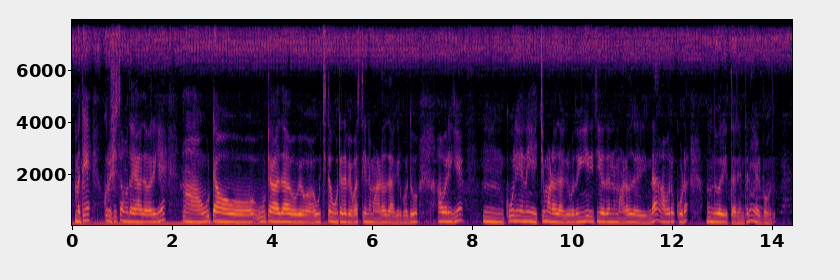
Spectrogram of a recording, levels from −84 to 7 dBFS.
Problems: none marked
